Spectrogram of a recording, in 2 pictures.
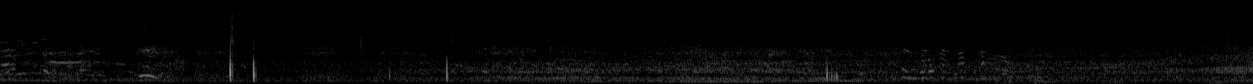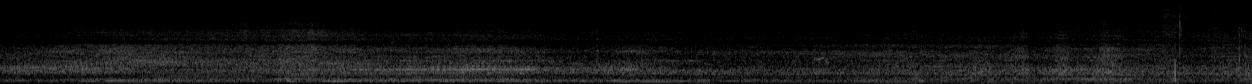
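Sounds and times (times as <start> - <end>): car engine revving: 4.5 - 9.0, 9.9 - 25.0.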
